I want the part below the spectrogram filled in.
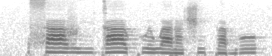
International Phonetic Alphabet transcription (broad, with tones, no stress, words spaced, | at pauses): saː˦viː˧ ɡaː˦kʷɛ˧ wa˨ɾã˨ʃi˧ ba˨bo˦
